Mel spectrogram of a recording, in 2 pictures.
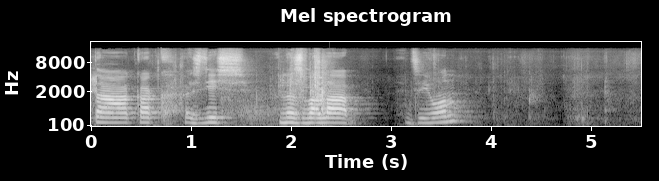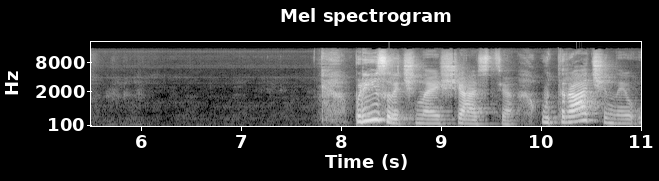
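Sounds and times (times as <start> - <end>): woman speaking: 0.0 - 3.8, 8.2 - 11.0.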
